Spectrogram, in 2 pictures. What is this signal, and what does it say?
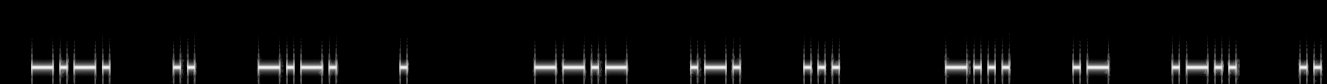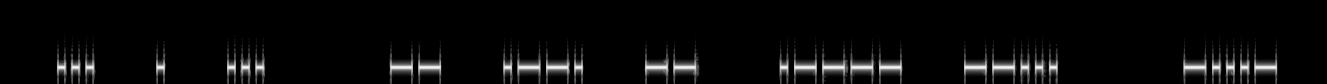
Morse code, heard as a keyed tone, about 17 wpm, spaced as for 10 wpm, 800 Hz. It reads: CICE QRS BALISES MPM 17 <BT>
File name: Cours-NR19-16mm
